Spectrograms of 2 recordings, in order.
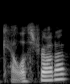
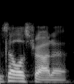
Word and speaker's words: Celestrata: and they be like you're not you're not krata and I'm like no I'm not K I'm I'm celestrata and I realized they all thought that I had um the Elvish pronuncation of the name like caliborn right right right so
